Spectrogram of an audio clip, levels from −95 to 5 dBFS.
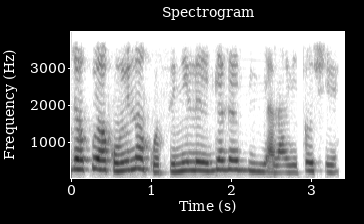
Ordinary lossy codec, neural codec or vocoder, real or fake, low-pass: none; codec, 24 kHz, 6 kbps, HILCodec; fake; 3.6 kHz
